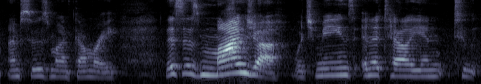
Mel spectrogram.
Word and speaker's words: mangia: sue's montgomery this is manja which means in italian to eat and as i explained before manja you're going mangia the way it looks like it's pronounced it's not it's manja it's italian for eat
